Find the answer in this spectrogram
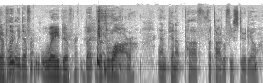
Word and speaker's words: boudoir: I found out the correct way to pronounce it is boudoir. You actually say the R.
